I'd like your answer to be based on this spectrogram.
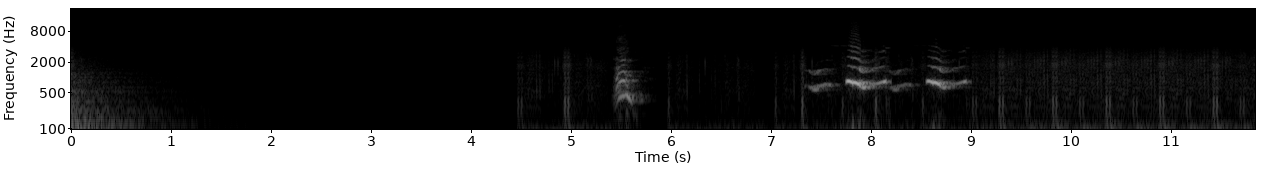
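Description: A dog in the PS1 game Clock Tower gives a few short barks and whimpers after a silent stretch, over a thin, rain-like hiss of background noise.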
